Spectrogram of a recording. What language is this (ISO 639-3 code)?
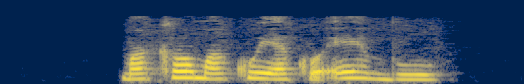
swa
